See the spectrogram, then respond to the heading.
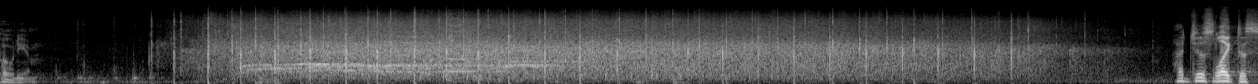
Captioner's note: applause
